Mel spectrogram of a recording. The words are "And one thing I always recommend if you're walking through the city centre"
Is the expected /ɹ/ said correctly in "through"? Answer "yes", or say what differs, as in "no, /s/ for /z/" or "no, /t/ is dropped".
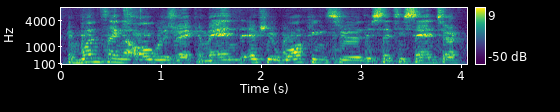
yes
